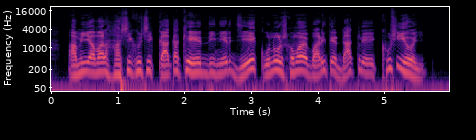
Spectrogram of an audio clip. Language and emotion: Bengali, happy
